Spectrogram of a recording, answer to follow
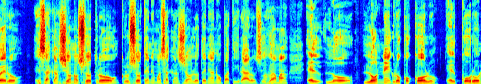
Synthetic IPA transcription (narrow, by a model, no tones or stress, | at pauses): eɾo | esakansjo̞nnːosot̪ɾoŋkɾusot̪e̞nẽ̞mohesahkansjoŋlot̪eneanopat̪iɾaɾoseʝamaello | lone̞ɣɾokokoɾo̰elkoɾo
